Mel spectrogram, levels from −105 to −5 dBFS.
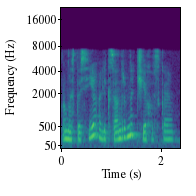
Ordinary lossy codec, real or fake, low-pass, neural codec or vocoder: AAC, 48 kbps; real; 7.2 kHz; none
